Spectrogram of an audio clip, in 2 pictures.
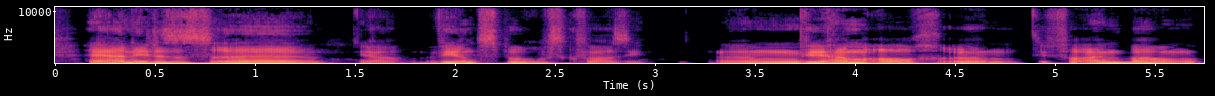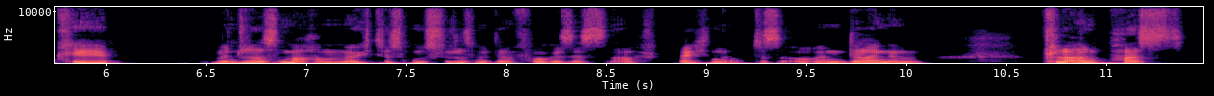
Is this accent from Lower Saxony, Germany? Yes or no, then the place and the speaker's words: no; Ruhr area, North Rhine-Westphalia, Germany; now in Bavaria, Germany; seitdem ich hier in Bayern wohne, also ich komme ursprünglich aus dem Ruhrgebiet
